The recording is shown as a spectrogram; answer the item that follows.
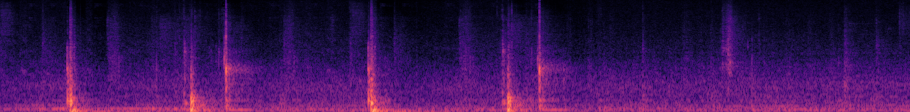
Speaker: door itself is solid. There's no vibrations, no rattles, no anything. So mission accomplished.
